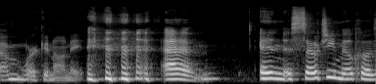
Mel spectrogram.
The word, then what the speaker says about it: Xochimilco: Xochimilco.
